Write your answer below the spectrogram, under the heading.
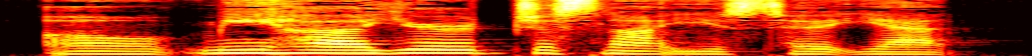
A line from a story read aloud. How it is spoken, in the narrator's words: said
